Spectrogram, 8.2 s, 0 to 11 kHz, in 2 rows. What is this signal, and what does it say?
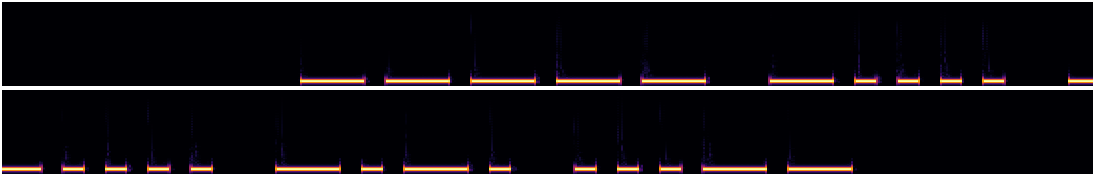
Morse code, heard as a keyed tone, about 15 wpm, 700 Hz. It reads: 066C3
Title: Code Groups - 5 Letter:Numbers - 15wpm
